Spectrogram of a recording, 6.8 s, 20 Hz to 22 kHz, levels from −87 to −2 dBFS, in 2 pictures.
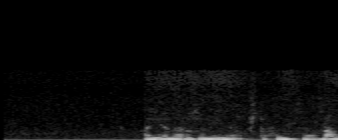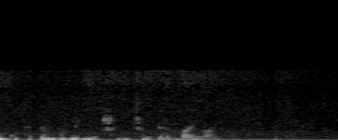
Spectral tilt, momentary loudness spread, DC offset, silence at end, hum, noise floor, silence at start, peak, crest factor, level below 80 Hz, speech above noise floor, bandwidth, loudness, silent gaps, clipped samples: -9 dB/octave; 20 LU; under 0.1%; 0.6 s; none; -61 dBFS; 1.45 s; -18 dBFS; 16 dB; -60 dBFS; 30 dB; 11 kHz; -30 LUFS; none; under 0.1%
